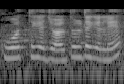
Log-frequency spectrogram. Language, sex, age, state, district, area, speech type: Bengali, female, 18-30, West Bengal, Birbhum, urban, spontaneous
